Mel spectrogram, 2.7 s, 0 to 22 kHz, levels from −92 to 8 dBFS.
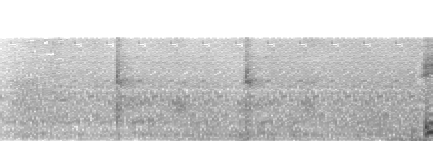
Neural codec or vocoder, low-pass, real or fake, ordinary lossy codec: codec, 16 kHz, 1.1 kbps, Voila-Tokenizer; 7.2 kHz; fake; none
